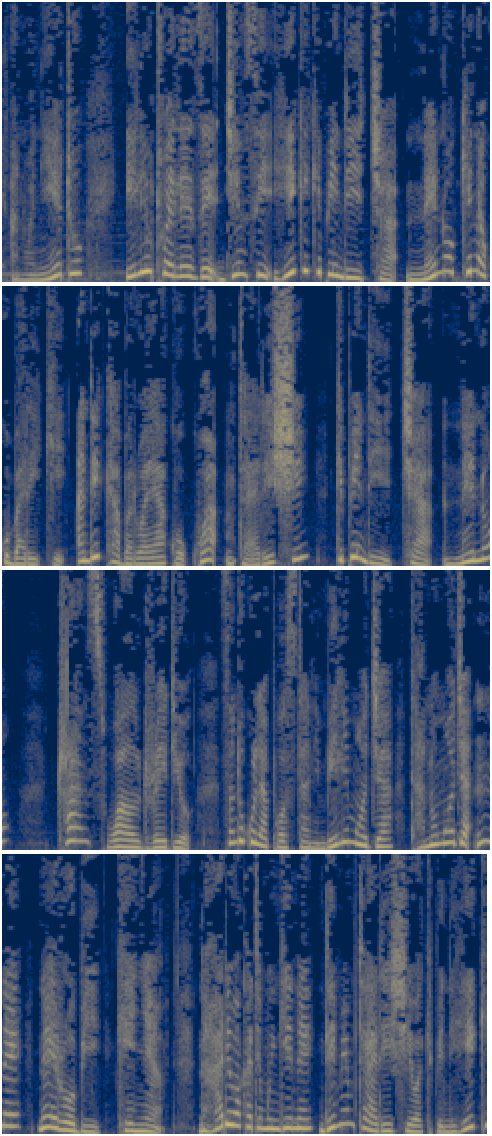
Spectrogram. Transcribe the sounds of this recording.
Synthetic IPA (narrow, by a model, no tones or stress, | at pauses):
ʔanuanijɛtu | iliutuɛlɛzɛʄinsiɦikikipindit͡ʃa̰nɛnɔkinakuɓaɾikʰḭandikaɓaɾuajakɔkwam̩tajaɾiʃi | kipindit͡ʃanɛnɔ | tɾanswaldɾɛdiɔ | sandukulapɔstanimbilimɔʄatʰanɔmɔʄaʔn̩nɛnaiɾɔɓikʰɛɲanaɦaɗiwakatimwiŋɡinɛndimim̩tajaɾiʃiwaki̥pindiɦiki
